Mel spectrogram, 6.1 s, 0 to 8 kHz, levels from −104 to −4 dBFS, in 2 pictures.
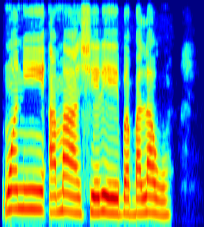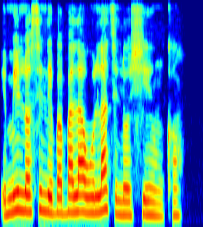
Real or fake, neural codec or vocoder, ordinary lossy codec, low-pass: real; none; none; 7.2 kHz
